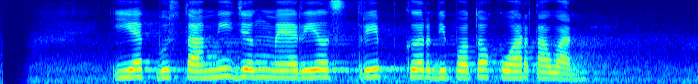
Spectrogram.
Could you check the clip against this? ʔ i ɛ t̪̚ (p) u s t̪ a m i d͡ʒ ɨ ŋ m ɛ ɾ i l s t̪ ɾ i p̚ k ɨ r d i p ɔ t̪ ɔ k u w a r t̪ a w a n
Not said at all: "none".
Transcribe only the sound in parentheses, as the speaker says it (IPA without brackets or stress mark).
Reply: b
